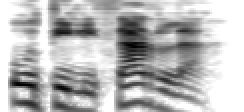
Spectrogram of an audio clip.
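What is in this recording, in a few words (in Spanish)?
"utilizarla", Spanish; mekanta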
